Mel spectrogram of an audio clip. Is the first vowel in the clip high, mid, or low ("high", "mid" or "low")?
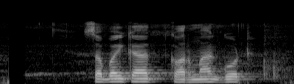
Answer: mid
